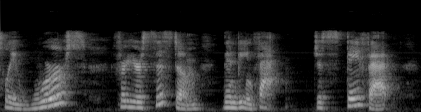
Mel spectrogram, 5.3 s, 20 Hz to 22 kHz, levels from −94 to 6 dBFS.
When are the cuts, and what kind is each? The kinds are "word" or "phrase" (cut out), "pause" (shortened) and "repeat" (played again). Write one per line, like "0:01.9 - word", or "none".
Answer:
none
